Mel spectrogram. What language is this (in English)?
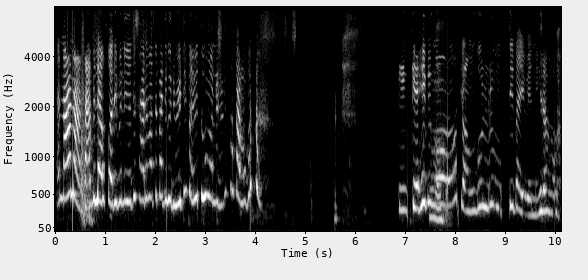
Odia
